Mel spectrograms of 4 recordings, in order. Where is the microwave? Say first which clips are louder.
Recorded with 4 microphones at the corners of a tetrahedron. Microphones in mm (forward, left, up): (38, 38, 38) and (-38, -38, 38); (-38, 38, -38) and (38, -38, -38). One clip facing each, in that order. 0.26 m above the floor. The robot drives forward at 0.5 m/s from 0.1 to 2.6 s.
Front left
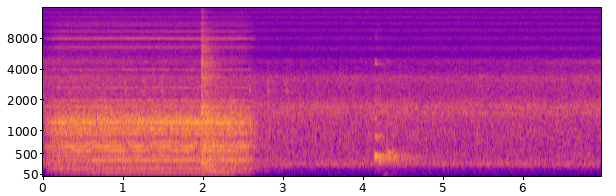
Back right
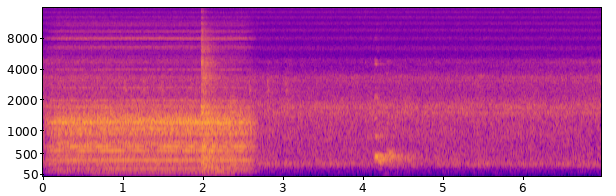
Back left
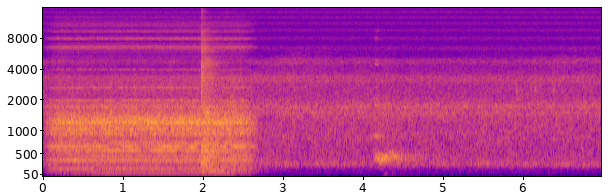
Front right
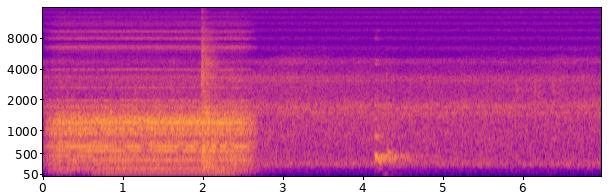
Back right 1 dB, front right 1 dB; 135° left, 2.5 m.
